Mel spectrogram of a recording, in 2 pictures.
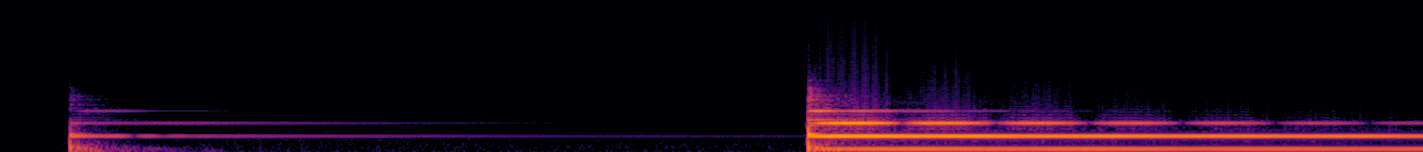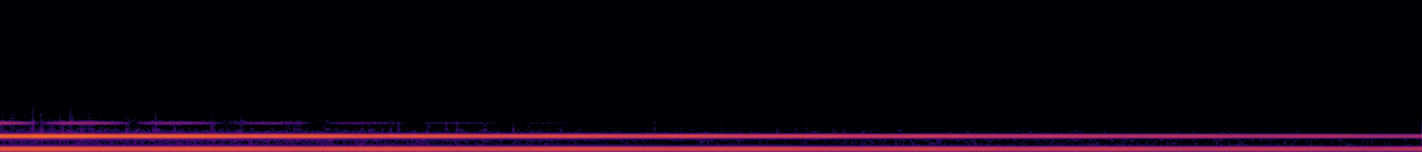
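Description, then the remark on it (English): A meditation bell in Plum Village is struck twice: a soft first tap that fades, then a full, deep ring whose low humming tones linger and slowly die away over about fifteen seconds, with no talking. “This is the sound of the bell in Plum Village.”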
